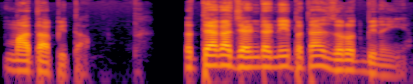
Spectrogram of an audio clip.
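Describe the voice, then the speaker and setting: Enthusiastic male reasoning teacher, crisp voice. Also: mid-range voice, expressive, brisk, a little mellow, no echo, studio quality. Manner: enthusiastic, talks to students directly, mixes in English terms. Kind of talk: online exam-prep lecture.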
